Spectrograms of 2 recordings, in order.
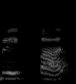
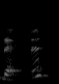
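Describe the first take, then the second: First: Both vowels are said fully, like two words. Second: The vowels are reduced to quick, weak sounds. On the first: The speaker calls it wrong. "Now that's not break fast" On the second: The speaker calls it right. "You're just saying breakfast uh, without pronouncing any of the vowels in the word"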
